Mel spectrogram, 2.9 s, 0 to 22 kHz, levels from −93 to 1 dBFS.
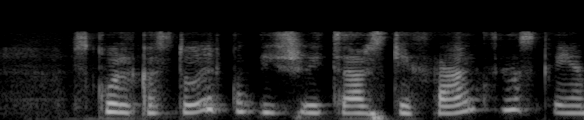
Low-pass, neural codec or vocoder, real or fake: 7.2 kHz; codec, 24 kHz, 1 kbps, SNAC; fake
